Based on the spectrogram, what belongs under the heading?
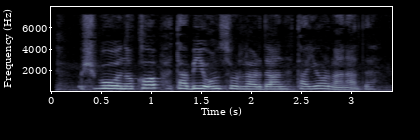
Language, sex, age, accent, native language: Uzbek, female, 18-24, Qashqadaryo, Uzbek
